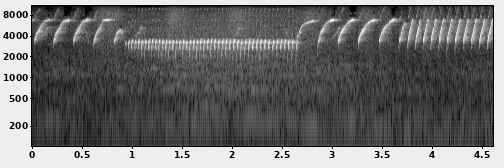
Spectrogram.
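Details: Gloster canary song with spaced falling chirps, a long even rolling trill, then faster repeated chirps and a rapid high tour.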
